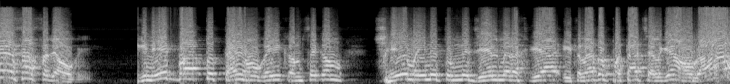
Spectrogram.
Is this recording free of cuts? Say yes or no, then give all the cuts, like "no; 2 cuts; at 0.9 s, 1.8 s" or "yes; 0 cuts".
no; 1 cut; at 1.4 s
